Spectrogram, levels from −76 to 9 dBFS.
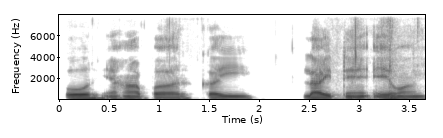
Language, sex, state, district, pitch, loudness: Hindi, male, Bihar, Supaul, 105 Hz, -19 LUFS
